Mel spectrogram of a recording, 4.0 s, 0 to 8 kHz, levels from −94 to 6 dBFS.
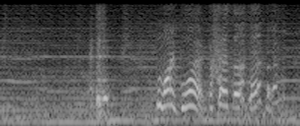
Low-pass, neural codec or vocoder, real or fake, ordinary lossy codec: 7.2 kHz; codec, 16 kHz, 0.5 kbps, FunCodec, trained on Chinese and English, 25 frames a second; fake; none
